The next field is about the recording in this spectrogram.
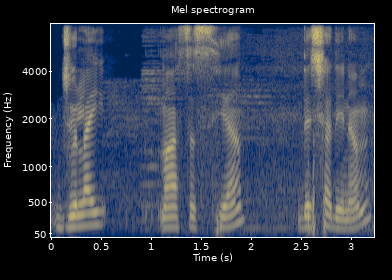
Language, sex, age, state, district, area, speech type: Sanskrit, male, 18-30, Kerala, Thiruvananthapuram, urban, spontaneous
